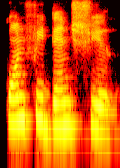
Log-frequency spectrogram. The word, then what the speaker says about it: confidential: Alone, confidential. See here, the stress is on con and den, if you can see.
